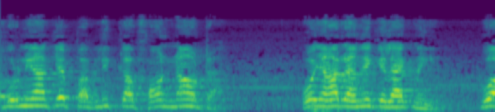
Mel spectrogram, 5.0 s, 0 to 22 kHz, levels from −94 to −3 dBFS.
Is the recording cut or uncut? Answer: uncut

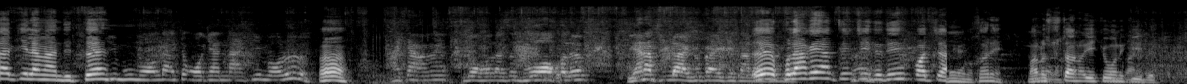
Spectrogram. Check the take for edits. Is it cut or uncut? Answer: cut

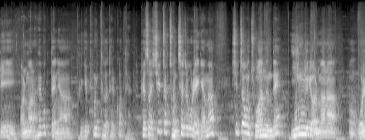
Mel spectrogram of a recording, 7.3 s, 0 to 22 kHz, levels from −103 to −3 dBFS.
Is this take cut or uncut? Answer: cut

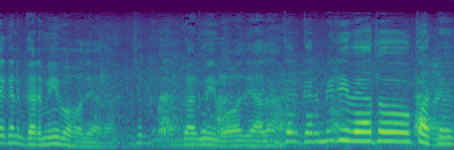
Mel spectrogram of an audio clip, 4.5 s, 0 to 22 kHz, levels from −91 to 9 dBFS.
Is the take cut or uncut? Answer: uncut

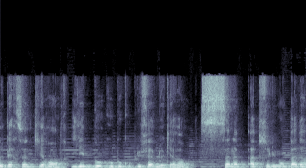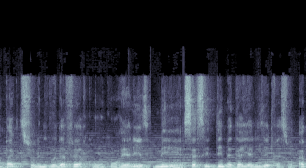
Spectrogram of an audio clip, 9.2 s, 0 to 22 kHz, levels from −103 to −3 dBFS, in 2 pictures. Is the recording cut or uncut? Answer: cut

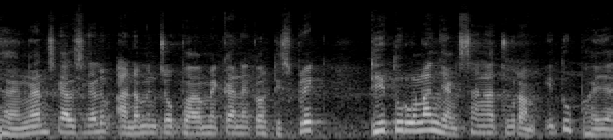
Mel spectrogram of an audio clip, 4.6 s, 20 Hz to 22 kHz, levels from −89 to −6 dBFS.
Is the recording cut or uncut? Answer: uncut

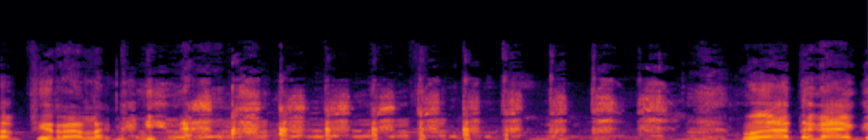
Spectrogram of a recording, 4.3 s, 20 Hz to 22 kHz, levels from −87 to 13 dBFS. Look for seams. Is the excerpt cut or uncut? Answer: uncut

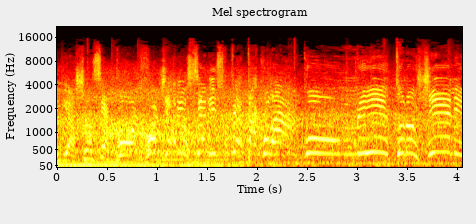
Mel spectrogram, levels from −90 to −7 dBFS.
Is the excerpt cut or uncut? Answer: cut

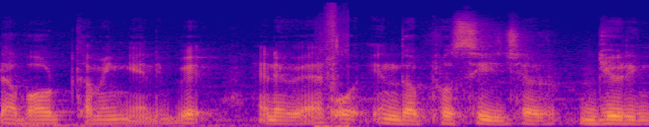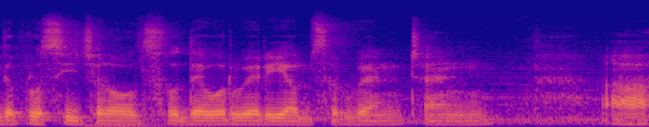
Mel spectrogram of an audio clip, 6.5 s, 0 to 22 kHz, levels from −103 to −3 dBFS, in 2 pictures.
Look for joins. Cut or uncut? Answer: cut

